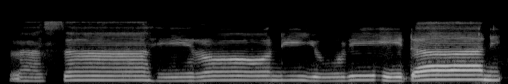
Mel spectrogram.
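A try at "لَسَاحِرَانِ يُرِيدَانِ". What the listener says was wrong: Lasahi bukan khi, hi. Lasahirani yuridani.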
